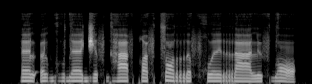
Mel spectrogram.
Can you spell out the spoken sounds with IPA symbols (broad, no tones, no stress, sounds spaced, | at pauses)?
ɛ l ʔ œ l ɡʱ u d ɛː d͡ʒ e f ɡʱ aː f qʷ ɛ f t͡s ɔ r ə f χʷ eː r aː l y f d ɔ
